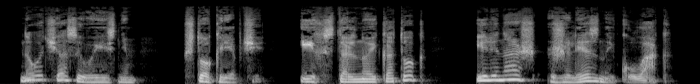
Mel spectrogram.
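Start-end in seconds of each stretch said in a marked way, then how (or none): none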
